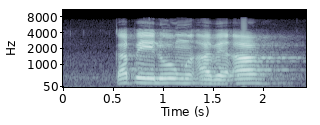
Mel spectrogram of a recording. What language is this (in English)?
Northern Sotho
